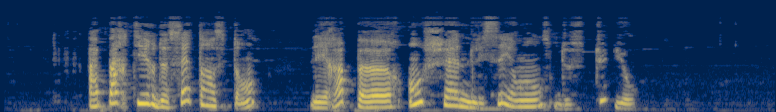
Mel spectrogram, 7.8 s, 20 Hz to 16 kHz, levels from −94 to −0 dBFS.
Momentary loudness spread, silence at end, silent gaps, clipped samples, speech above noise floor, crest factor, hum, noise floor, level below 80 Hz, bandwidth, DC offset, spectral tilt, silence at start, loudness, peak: 12 LU; 1.45 s; none; under 0.1%; 53 dB; 18 dB; none; -71 dBFS; -58 dBFS; 9 kHz; under 0.1%; -6 dB/octave; 0.9 s; -18 LUFS; -2 dBFS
